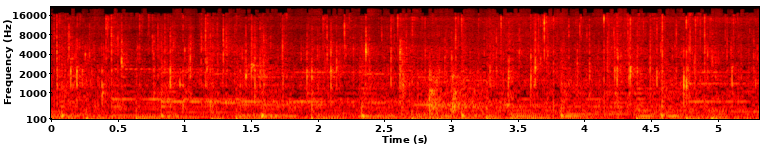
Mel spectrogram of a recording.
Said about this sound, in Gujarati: ત્યાર પછી આપણે આખું જીરું એડ કરવાનું છે. ત્યાર પછી આપણે લસણની કટકી જે કરી છે ને તેને એડ કરવાની છે.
